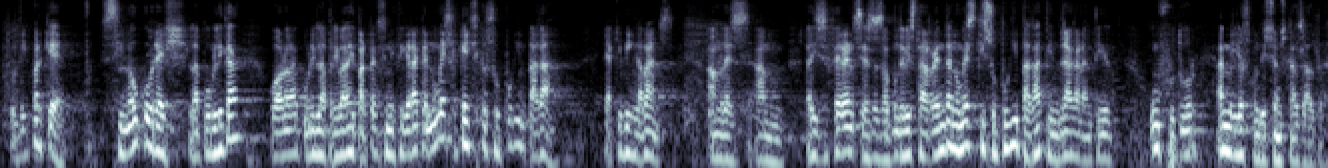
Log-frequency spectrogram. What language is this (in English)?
Catalan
